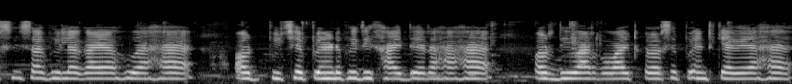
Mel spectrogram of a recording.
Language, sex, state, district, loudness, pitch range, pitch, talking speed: Hindi, female, Jharkhand, Palamu, -16 LUFS, 265-280 Hz, 275 Hz, 175 wpm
